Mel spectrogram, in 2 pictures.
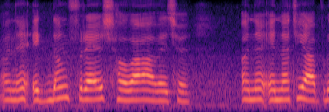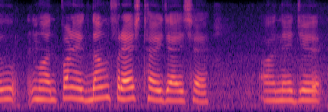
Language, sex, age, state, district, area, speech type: Gujarati, female, 18-30, Gujarat, Valsad, rural, spontaneous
